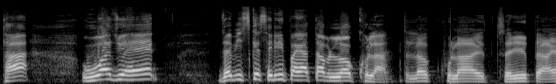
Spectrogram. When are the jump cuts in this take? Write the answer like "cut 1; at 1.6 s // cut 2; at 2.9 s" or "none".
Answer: none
